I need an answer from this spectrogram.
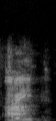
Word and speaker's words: treat: Give me a ch instead of treat true treat tree treat. Yeah.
